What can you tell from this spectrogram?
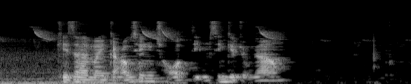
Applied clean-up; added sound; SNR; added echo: classical method Wiener filter.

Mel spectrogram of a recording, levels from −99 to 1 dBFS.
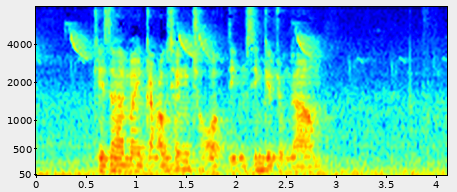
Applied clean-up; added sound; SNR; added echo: none; Bird; 19 dB; none.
